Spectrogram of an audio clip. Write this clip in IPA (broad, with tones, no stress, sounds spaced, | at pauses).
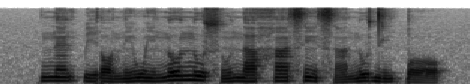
n ɛ̃˦ k͡p i˧ ɾ ɔ˨ n ĩ˨˦ w ĩ˧ n o˦ n u˦˨ s ũ˨˦ n a˧ h ã˦ s ĩ˦˨ s ã˨˦ n u˦ d ĩ˧ k͡p ɔ˨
